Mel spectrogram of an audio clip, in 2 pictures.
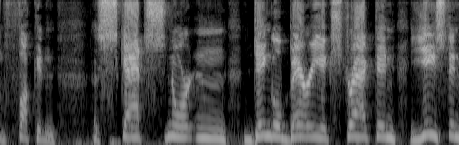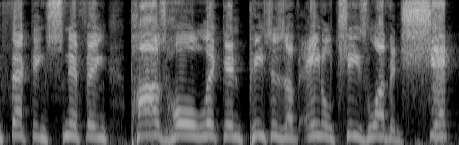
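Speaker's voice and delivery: usual speaking voice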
